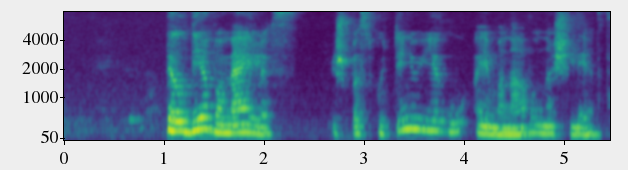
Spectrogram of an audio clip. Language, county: Lithuanian, Kaunas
